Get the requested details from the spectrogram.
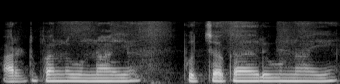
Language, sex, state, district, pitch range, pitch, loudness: Telugu, male, Telangana, Mahabubabad, 150-155 Hz, 155 Hz, -17 LUFS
